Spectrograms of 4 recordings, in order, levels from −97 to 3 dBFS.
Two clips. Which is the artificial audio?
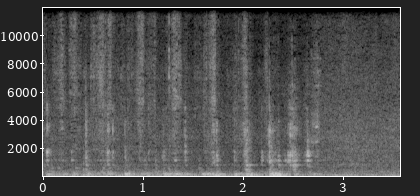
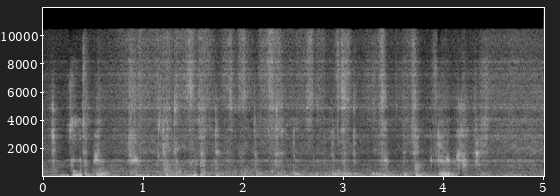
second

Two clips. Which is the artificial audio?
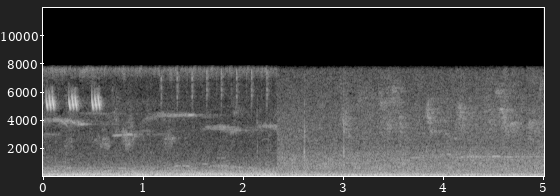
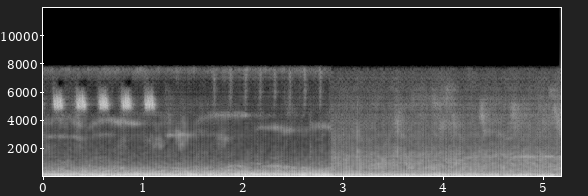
second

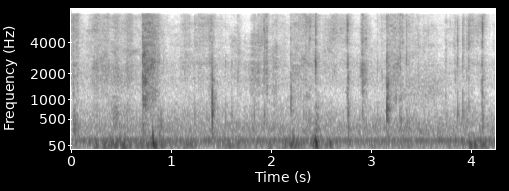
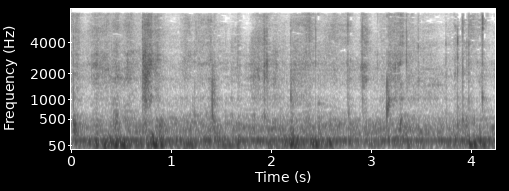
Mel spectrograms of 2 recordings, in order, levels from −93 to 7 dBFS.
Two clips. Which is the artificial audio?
second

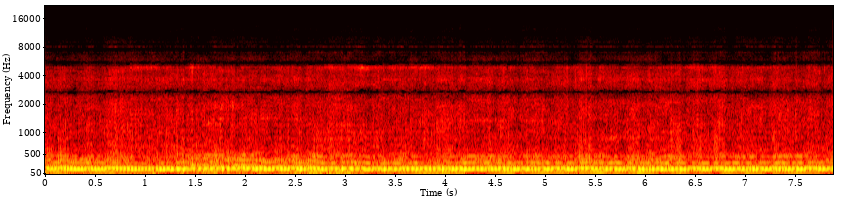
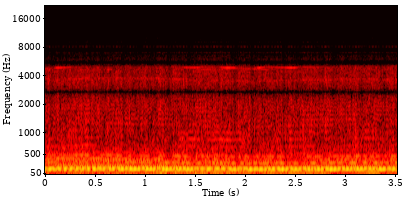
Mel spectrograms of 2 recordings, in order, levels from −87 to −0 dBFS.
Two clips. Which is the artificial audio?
first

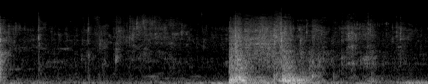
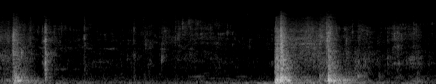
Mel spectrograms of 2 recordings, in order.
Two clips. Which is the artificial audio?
first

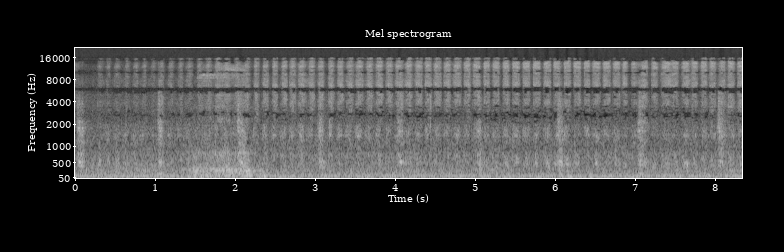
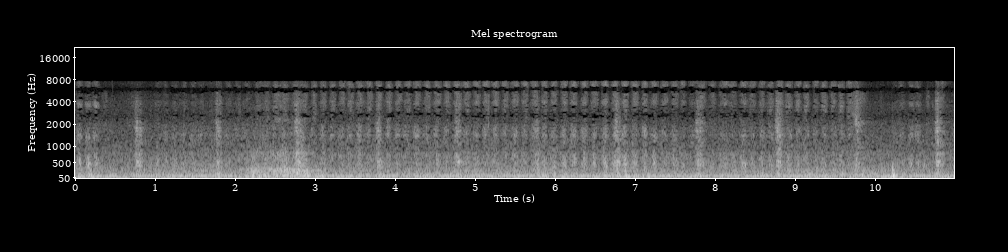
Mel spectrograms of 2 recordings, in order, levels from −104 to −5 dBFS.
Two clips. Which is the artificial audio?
first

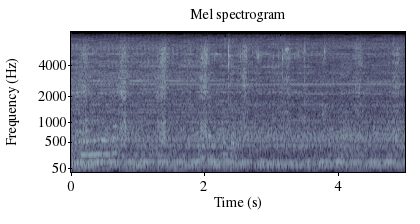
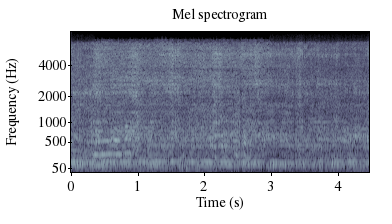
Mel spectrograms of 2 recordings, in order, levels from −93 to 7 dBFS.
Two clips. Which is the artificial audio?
second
